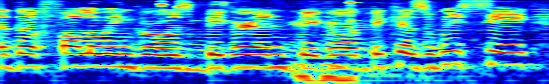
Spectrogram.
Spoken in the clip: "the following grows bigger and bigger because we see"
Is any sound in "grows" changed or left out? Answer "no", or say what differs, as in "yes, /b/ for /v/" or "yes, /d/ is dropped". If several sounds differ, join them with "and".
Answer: no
